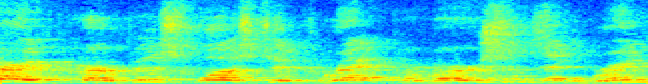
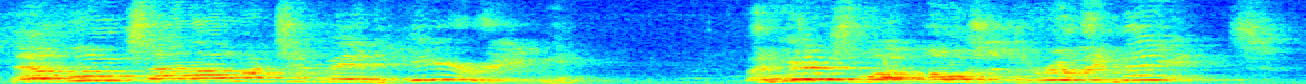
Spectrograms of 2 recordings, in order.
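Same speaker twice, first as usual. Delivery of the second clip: higher, chatty mock-teacher voice, slowing at the end; folksy explainer; 6 semitones higher, 4 dB louder than usual. Preacher mimicking a hypothetical folksy Jesus correcting hearers, higher. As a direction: play a folksy preacher setting folks straight. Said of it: "He doesn't say".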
